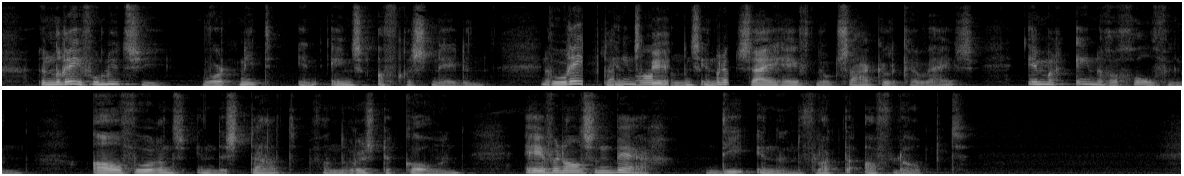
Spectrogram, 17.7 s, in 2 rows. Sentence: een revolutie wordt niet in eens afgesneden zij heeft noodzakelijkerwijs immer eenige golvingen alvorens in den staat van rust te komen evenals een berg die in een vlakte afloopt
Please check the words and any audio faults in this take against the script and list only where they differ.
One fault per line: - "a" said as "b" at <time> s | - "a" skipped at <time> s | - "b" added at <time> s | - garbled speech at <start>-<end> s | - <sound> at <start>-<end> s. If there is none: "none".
- garbled speech at 4.0-5.5 s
